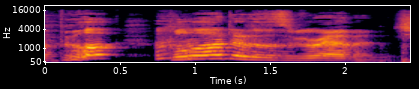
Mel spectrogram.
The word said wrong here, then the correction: Bildungsroman: Bildungsroman? – Yes, thank you.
